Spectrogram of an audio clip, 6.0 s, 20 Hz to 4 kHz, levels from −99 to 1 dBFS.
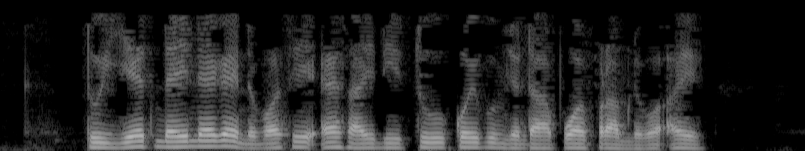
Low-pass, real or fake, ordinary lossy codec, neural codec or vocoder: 3.6 kHz; real; MP3, 16 kbps; none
